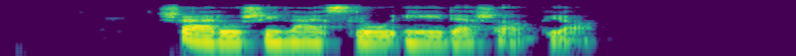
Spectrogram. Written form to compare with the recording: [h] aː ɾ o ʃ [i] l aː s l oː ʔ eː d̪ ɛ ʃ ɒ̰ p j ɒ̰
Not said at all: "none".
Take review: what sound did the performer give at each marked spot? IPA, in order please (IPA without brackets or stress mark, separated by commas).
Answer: ʃ, i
